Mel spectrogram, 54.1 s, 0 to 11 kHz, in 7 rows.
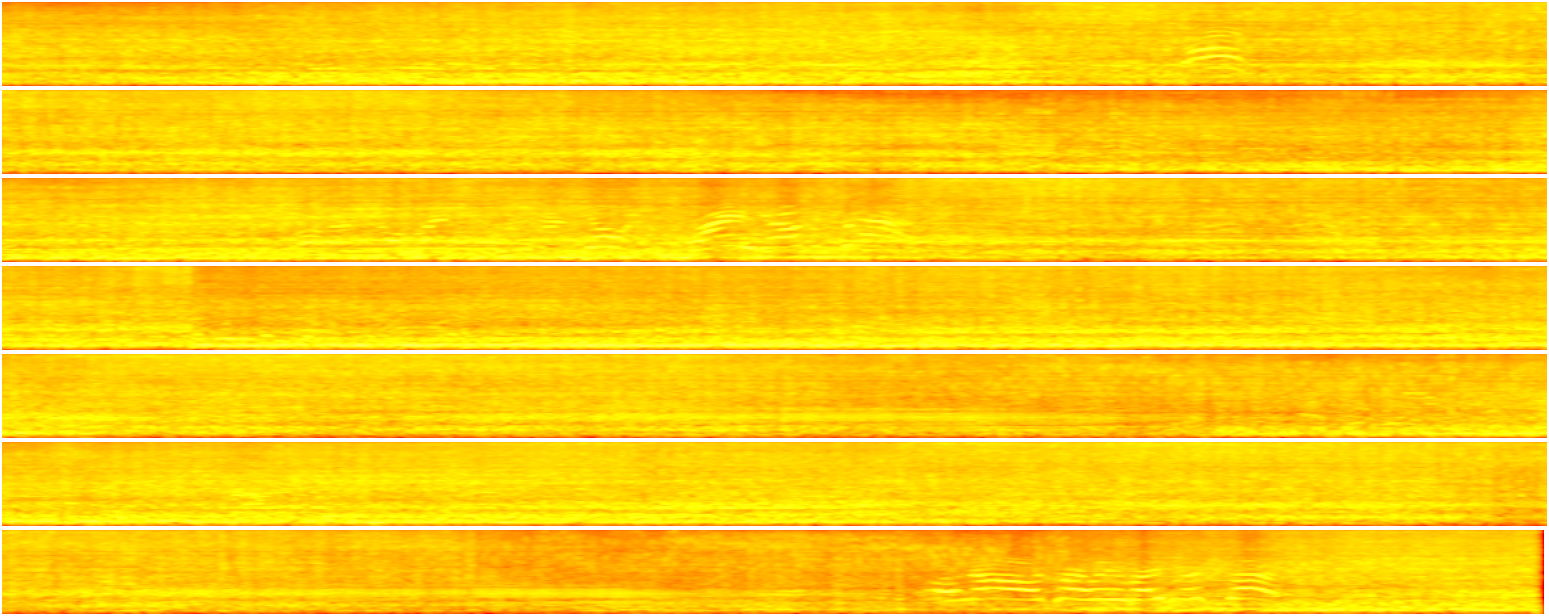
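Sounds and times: race car engines passing: 0:00.0 - 0:54.0.

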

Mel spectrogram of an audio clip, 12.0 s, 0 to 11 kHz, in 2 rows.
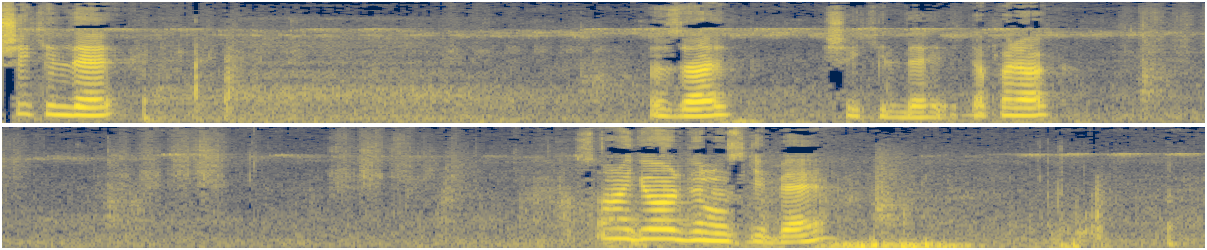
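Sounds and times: high-pitched insect tone: 0:00.0 - 0:09.8, 0:11.0 - 0:12.0.

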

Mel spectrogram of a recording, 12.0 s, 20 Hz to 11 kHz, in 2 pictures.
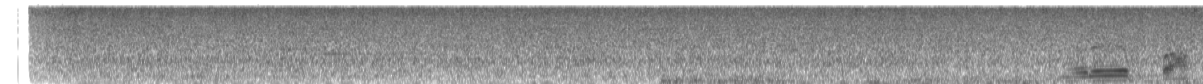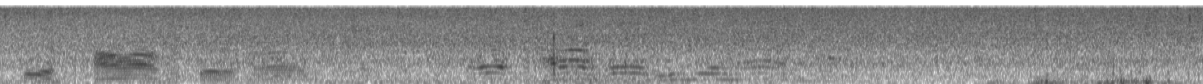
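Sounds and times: heavy rain pouring: 0:00.2 - 0:12.0.

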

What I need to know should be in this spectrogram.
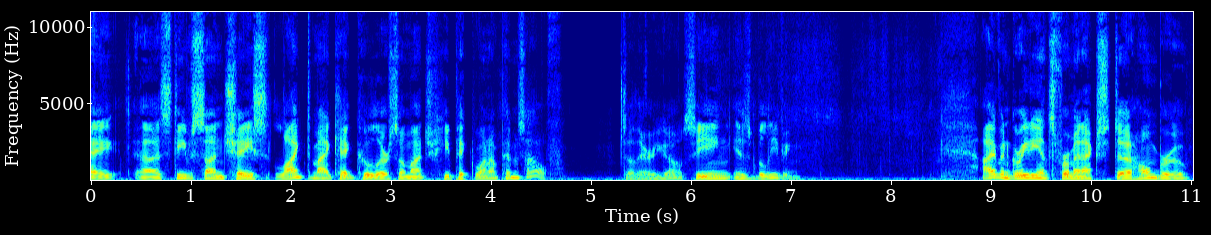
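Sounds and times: low steady hum: 0:00.0 - 0:11.0
man breathing in: 0:08.4 - 0:08.9.

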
